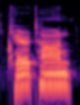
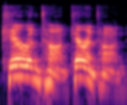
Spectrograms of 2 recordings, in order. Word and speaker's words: Carentan: was called, and I don't know if I'm pronouncing this right, Caratan. I hold on. It is. Let me think here. Carentan.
